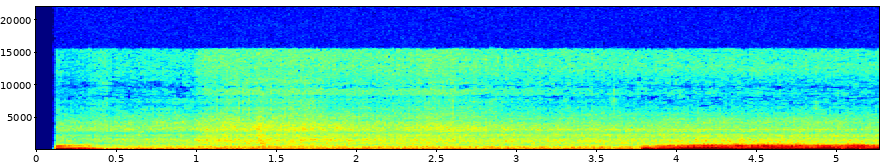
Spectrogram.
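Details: A sleeping Spitz puppy snores with a sound likened to a digging machine: a low, rough rumbling, quiet at first, then swelling into a louder, harsh, grinding low snore from about four seconds onward.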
